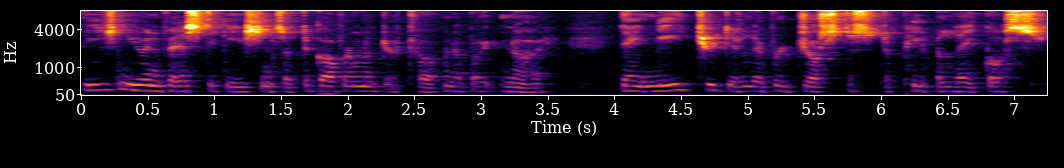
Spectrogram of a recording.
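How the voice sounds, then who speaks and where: With a Northern Irish accent, a woman speaks at a moderate pace amid noticeable background noise and audible room echo. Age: 80s+. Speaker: bereaved relative of a conflict victim. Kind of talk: testimony.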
